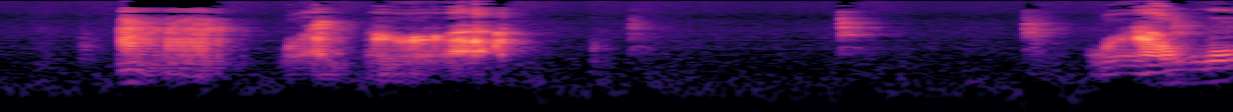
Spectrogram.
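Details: One-year-old male African grey parrot, a pet just starting to talk, with a still scratchy voice: short raspy word-like bursts, including a buzzy raspberry-like sound, separated by pauses.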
